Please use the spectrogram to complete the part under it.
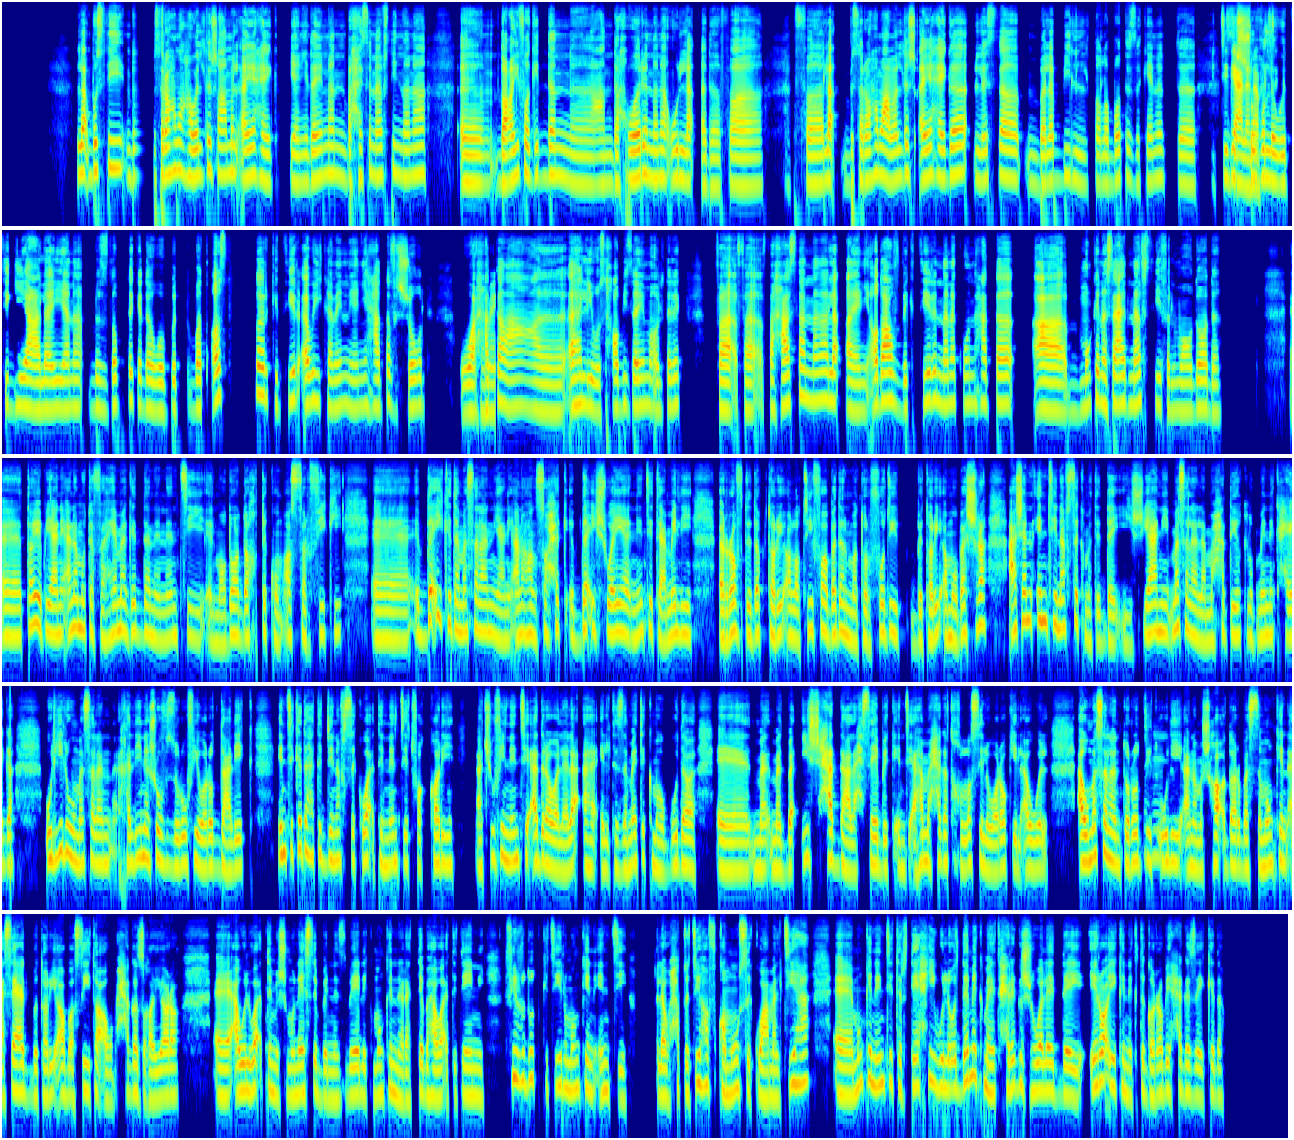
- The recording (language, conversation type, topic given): Arabic, advice, إزاي أتعامل مع زيادة الالتزامات عشان مش بعرف أقول لأ؟
- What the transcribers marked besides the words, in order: none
